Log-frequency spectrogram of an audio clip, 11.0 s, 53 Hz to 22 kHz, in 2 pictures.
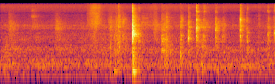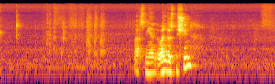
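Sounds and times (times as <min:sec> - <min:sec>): computer keyboard keys clicking: 0:03.6 - 0:07.6.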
